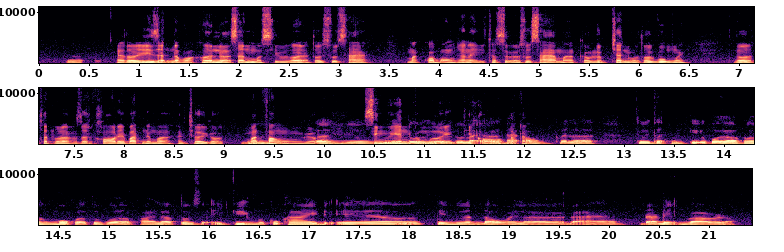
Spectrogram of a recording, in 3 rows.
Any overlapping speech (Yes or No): Yes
